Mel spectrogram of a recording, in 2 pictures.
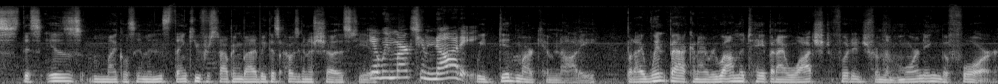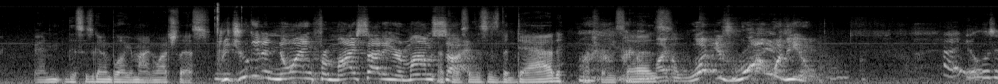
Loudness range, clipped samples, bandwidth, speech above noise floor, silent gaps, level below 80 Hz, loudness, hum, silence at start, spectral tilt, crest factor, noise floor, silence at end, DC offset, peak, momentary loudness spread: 3 LU; under 0.1%; 18.5 kHz; 21 dB; none; -42 dBFS; -19 LUFS; none; 0 s; -5 dB/octave; 16 dB; -40 dBFS; 0 s; under 0.1%; -4 dBFS; 10 LU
